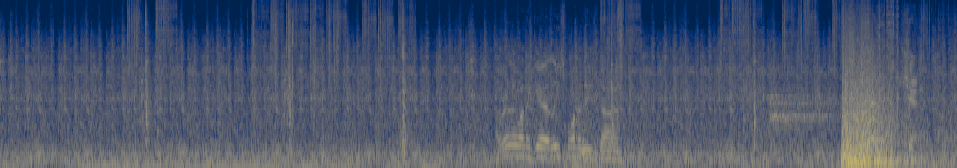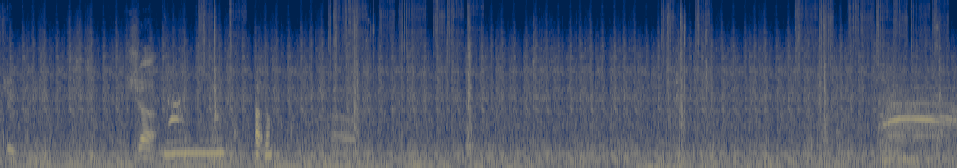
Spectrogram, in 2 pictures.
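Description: A machine hums steadily with faint mechanical clanking.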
